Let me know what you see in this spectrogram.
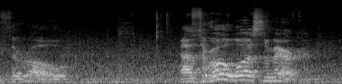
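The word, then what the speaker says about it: Thoreau: by a man that whose name almost rhymes with Roso Henry David thoro now thoro was an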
